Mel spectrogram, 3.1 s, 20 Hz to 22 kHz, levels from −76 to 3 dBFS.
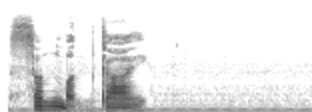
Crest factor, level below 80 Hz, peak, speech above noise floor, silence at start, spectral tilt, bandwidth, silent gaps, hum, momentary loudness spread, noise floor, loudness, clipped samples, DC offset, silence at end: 22 dB; -68 dBFS; -4 dBFS; 25 dB; 0.1 s; -4 dB/octave; 13 kHz; none; none; 10 LU; -48 dBFS; -23 LUFS; under 0.1%; under 0.1%; 1.7 s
